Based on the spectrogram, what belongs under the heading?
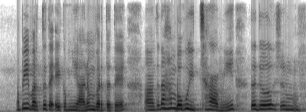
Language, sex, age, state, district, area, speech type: Sanskrit, female, 18-30, Karnataka, Haveri, rural, spontaneous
